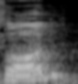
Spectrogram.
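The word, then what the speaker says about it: ص: সদের মাখরাজ এবং সিনের মাখরাজ সেম, জিহ্বাটা নিচে দাঁতের সাথে লাগিয়ে সদ এবং সিন উচ্চারণ করতে হয়। তবে এখানে সদের উচ্চারণ বাংলাতে লেখানো যাবে না, সদ মোটা করতে হবে। যেমন সদ ইজ ওভার স বলতে হবে, সদ ইজ এ সই সই বলতে হবে, সদ এ পেশ সো এরকম, সদ এ পেশ সো এরকম উচ্চারণ করতে হবে।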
